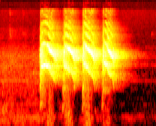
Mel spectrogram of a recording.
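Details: Four loud, harsh squawks from a ringneck parrot in quick succession, evenly spaced over about a second.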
